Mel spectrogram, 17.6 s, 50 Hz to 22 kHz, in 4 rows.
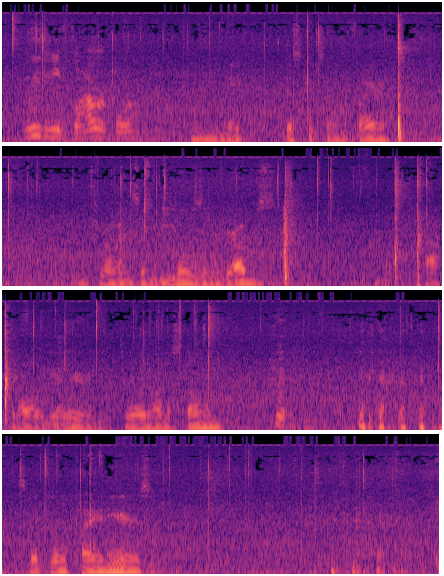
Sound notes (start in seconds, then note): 12.3 laughter; 16.4 laughter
